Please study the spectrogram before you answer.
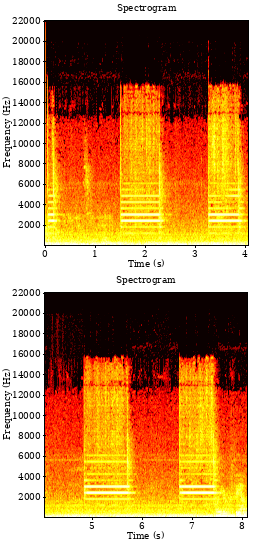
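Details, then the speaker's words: Repeated steady electronic tones, each about a second long, from electrocautery buzzing during blackhead extraction on the back; room noise and music underneath. "can me pull the sides apart like that just now so I can buzz it again buzzing again you're going to"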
